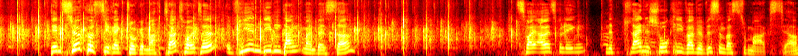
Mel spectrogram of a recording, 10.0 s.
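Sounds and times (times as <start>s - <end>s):
audience applause: 0.0s - 7.8s
speech: 0.6s - 4.6s, 6.5s - 9.9s.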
